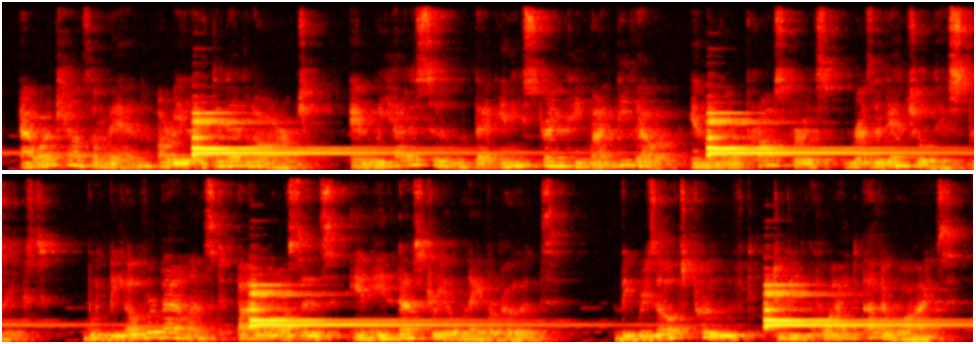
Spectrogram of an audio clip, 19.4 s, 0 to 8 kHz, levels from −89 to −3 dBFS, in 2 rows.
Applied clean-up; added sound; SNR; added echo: none; Gong; -3 dB; reverberation time 0.9 s.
